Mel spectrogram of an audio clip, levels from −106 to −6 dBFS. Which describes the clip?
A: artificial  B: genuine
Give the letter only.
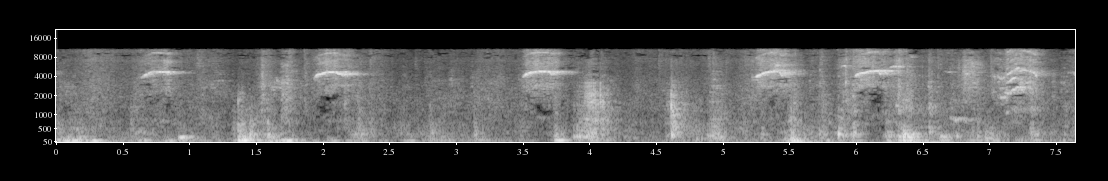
B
